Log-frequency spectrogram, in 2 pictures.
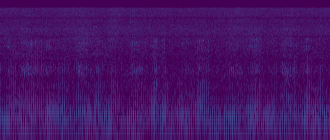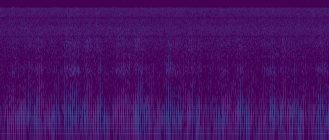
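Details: Brown tabby cat, being stroked, keeps up a long steady purr: a deep buzzing drone with rhythmic louder pulses on each breath, quiet indoor background.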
